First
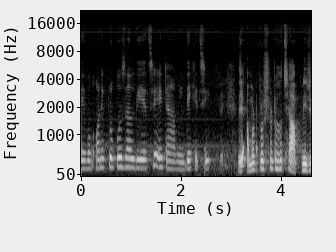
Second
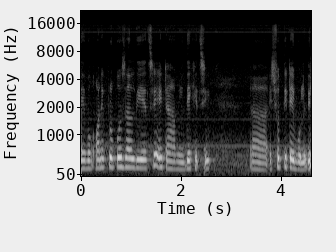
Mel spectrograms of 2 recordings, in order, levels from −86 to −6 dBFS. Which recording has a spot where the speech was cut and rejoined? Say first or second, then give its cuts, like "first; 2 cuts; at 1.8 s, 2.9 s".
first; 1 cut; at 3.0 s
